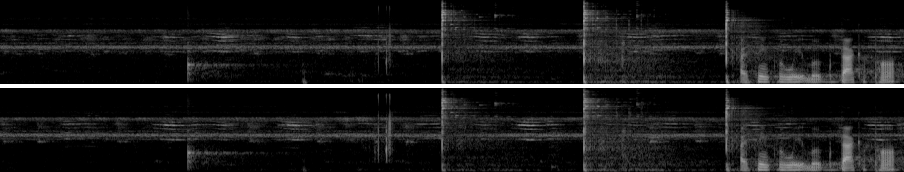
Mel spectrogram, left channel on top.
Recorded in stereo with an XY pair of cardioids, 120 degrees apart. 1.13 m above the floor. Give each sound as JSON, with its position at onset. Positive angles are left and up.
{"t": 1.9, "sound": "a pop", "azimuth_deg": 0, "distance_m": 2.0}
{"t": 4.4, "sound": "breaking glass", "azimuth_deg": 20, "distance_m": 3.0}
{"t": 7.4, "sound": "a man speaking", "azimuth_deg": -5, "distance_m": 0.5}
